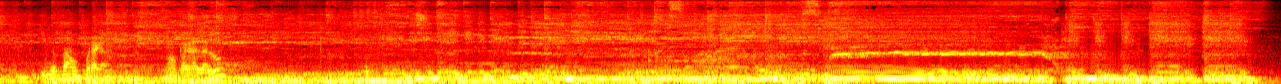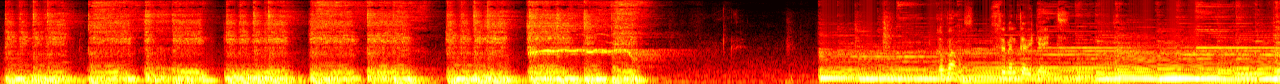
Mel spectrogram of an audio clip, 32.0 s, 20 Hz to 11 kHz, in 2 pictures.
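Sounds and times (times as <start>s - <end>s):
rock music with electric guitar: 0.0s - 24.2s, 26.2s - 32.0s.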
